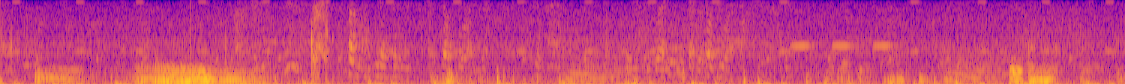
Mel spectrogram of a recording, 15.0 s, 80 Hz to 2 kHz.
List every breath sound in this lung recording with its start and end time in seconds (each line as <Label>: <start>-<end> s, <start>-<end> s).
Inhalation: 0.38-1.16 s, 7.41-8.47 s, 12.60-13.66 s
Wheeze: 0.38-1.16 s, 7.41-8.47 s, 12.60-13.66 s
